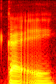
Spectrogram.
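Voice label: "gei", Mandarin Chinese, third tone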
